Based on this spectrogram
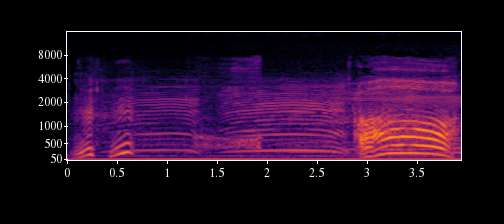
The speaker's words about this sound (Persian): خانسه صدای گومیش؟ ای گومیشتانم خوب شیر خواد داد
